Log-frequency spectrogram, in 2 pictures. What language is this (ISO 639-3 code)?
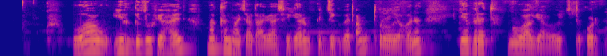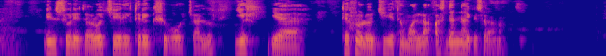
amh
